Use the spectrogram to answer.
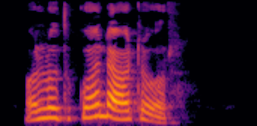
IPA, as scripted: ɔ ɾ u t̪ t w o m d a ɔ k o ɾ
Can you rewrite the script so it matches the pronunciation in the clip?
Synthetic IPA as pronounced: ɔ l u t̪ k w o n d a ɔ t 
